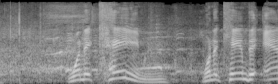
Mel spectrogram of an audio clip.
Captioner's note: laughter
